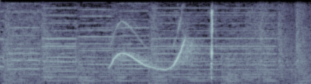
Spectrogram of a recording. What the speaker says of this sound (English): I got a whistle button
